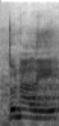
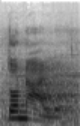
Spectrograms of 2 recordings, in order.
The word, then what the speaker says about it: Tonale: that's right so um please excuse me if i'm not pronouncing it correctly but i always believed it's meant to be pronounced as tonight now according to sources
